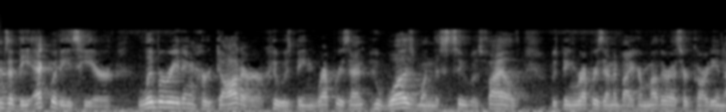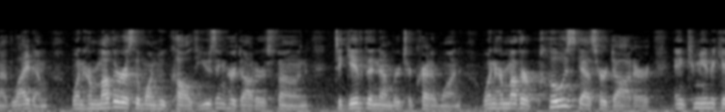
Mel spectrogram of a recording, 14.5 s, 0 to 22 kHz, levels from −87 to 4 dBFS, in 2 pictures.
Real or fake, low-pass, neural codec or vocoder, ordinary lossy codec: real; 7.2 kHz; none; AAC, 48 kbps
